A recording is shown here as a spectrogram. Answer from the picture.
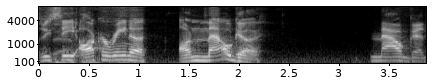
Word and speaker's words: Mauga: Mauga, that's how you say it.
